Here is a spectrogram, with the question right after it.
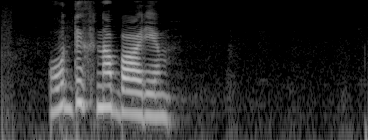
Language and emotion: Russian, neutral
